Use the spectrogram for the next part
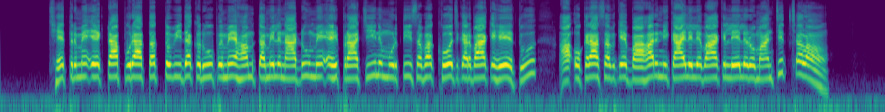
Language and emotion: Maithili, happy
